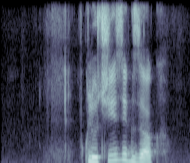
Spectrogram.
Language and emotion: Russian, neutral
